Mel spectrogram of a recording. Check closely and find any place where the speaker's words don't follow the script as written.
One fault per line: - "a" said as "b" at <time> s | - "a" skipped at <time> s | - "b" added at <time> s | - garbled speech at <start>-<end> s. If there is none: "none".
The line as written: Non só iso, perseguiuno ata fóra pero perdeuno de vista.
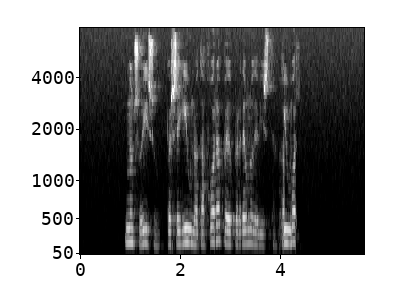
- garbled speech at 4.0-4.4 s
